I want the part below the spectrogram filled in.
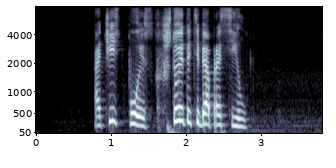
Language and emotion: Russian, angry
